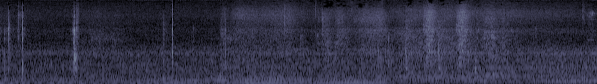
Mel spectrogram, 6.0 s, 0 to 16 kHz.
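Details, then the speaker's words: Samsung PS42A451 plasma TV, S42AX-YB04 panel, entering hidden screen service mode by shorting two pins while plugging in: a couple of sharp relay clicks over faint hum on power-up; normal, screen lights, fault later traced to signal board EEPROM. "Hear the relay clicking. Notice that one of these LEDs came on briefly and then went off."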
